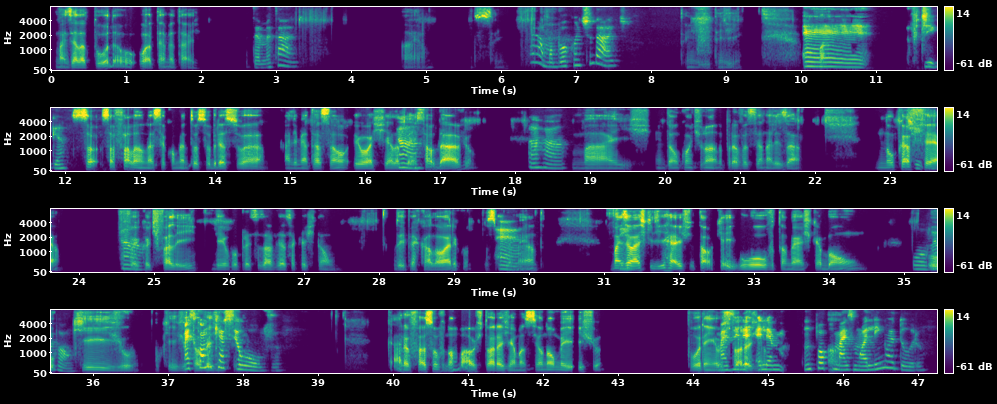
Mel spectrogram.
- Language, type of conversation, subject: Portuguese, unstructured, Qual é o seu segredo para manter uma alimentação saudável?
- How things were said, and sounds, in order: tapping; other background noise; static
